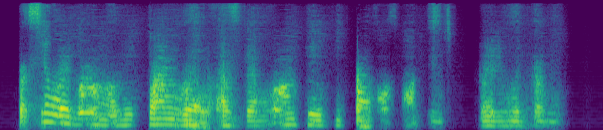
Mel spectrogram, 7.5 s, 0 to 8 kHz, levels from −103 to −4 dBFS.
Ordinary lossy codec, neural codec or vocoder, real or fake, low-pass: AAC, 32 kbps; codec, 44.1 kHz, 0.9 kbps, DAC; fake; 7.2 kHz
